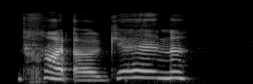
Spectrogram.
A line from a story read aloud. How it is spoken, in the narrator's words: he groaned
